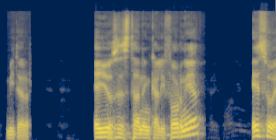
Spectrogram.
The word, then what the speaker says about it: METR: Se escribe M-E-T-R, MITRE. no es meta como meta. No es meta como meta, sino metro, MITRE.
